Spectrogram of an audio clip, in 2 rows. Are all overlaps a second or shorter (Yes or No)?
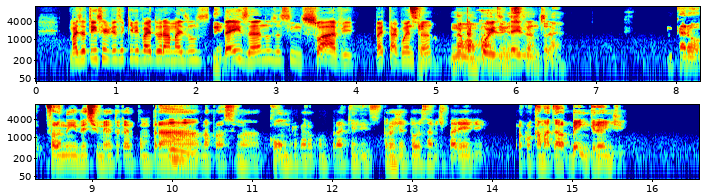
No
